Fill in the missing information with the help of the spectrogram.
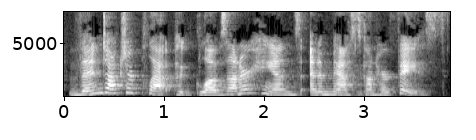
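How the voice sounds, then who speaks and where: A woman reading a children's picture book aloud as a storyteller, in an expressive, sing-song manner aimed at young children. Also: high voice, a little slow. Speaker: storyteller in character as the Tooth Fairy.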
